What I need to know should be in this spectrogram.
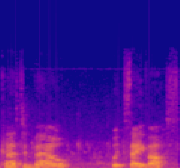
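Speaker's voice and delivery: usual speaking voice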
